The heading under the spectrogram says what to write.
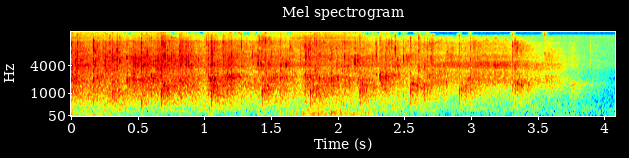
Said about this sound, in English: Okay, let's have a round of applause for our helpers.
